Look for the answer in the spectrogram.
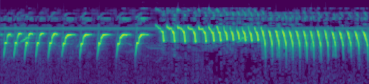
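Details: Red feo-mutation Belgian canary song, opening with evenly spaced high downward-sweeping whistles, then speeding into a rapid rolling trill of sharp repeated notes that drops slightly in pitch midway and continues steadily to the end.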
